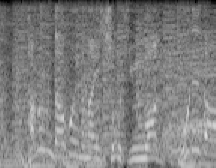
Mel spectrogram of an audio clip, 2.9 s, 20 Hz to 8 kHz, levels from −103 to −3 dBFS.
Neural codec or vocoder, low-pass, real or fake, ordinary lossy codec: none; 7.2 kHz; real; Opus, 24 kbps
